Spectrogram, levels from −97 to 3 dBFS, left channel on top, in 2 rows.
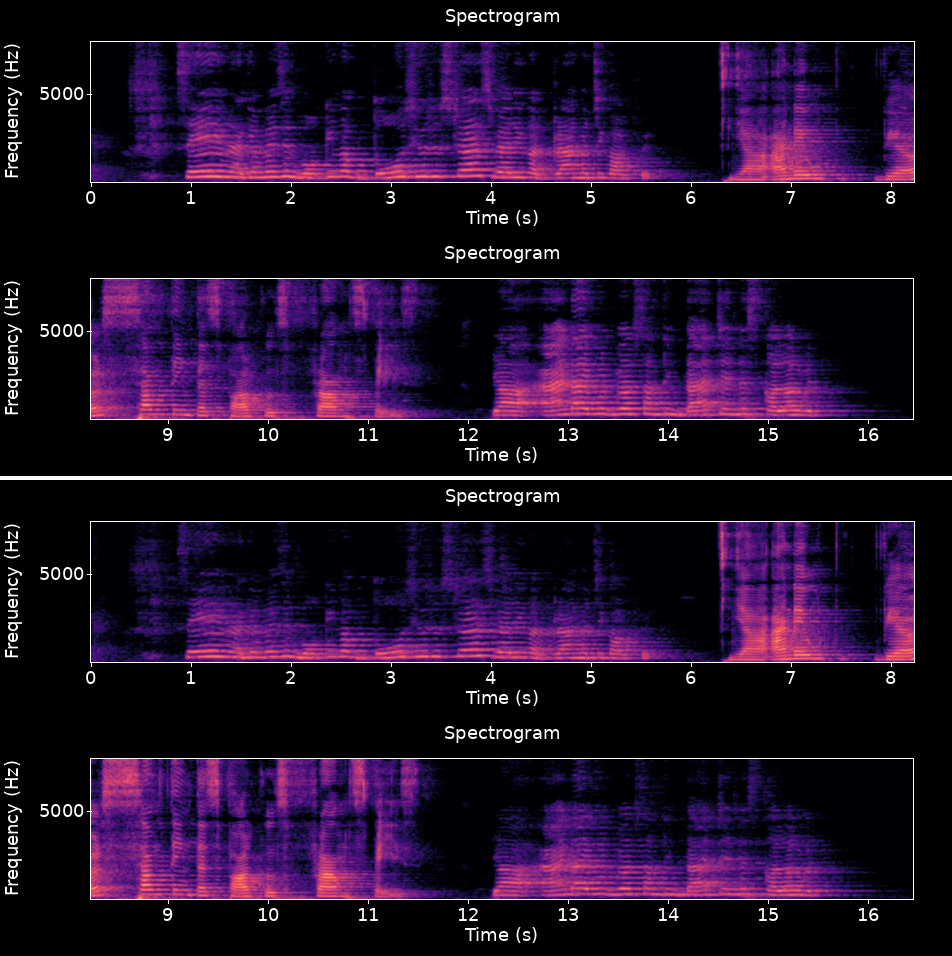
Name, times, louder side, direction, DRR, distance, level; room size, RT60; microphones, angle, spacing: voice 1, 0.9-5.6 12.2-15.5, left 3 dB, 55° left, 0.9 m, -31 dB
voice 2, 6.4-7.4 7.8-11.3, right 3 dB, 45° right, 1.0 m, -28 dB
27.0 x 25.5 x 4.1 m
head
